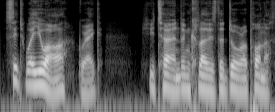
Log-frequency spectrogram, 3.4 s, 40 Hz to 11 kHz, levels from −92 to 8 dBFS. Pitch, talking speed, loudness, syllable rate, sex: 125 Hz, 225 wpm, -19 LUFS, 6.7 syllables/s, male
